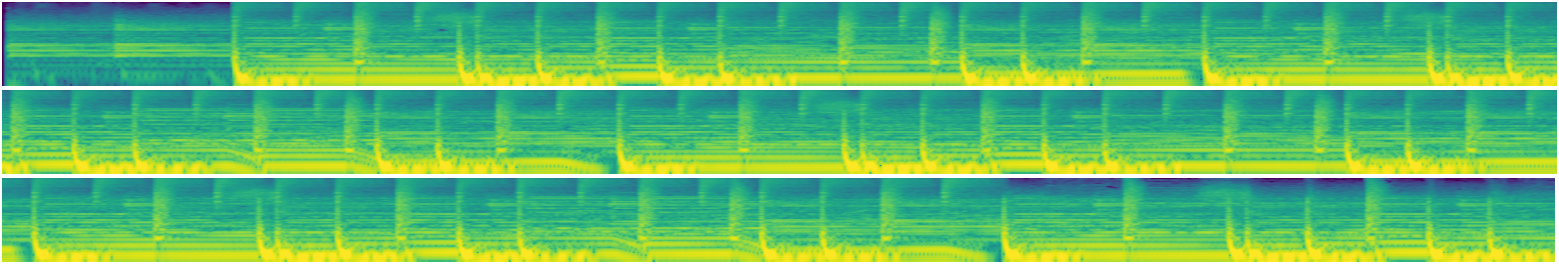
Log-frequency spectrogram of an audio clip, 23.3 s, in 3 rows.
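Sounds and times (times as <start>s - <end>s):
popular vlog music: 0.0s - 23.3s.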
